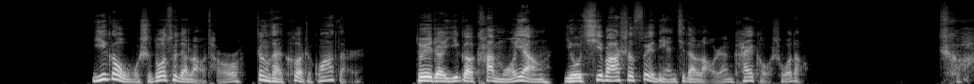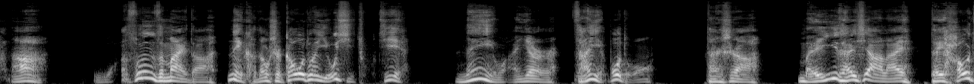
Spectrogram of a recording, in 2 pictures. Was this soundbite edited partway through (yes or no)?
no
